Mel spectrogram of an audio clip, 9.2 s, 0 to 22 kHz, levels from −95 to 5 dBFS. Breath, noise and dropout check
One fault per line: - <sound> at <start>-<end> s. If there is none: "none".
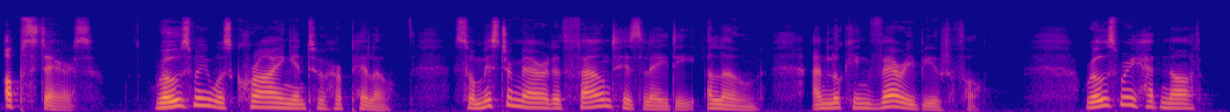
none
